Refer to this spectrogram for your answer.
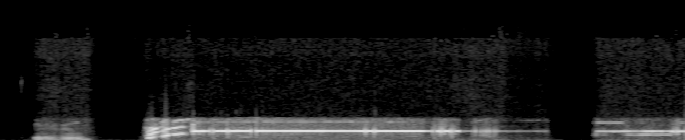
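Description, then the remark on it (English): An imitated lone coyote howl: a brief rising yelp, then a long sweep up into a steady high wailing note that holds for over a second, followed by a shorter second wail. “You know, the number one thing a coyote would respond to is single lone howl.”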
